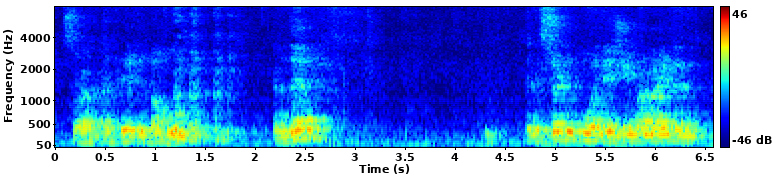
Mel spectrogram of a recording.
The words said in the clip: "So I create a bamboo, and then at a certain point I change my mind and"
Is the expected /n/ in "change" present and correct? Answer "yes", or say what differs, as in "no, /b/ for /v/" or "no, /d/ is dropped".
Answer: no, /n/ is dropped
